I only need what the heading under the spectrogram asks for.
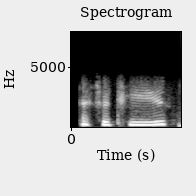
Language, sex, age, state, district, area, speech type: Kashmiri, female, 18-30, Jammu and Kashmir, Bandipora, rural, conversation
